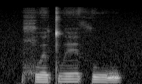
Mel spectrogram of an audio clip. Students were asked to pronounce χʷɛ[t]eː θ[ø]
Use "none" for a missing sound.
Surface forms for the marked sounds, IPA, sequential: tʷ, u

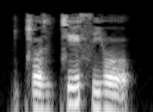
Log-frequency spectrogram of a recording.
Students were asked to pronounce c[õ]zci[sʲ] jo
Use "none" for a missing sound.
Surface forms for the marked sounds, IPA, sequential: o, s

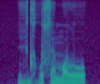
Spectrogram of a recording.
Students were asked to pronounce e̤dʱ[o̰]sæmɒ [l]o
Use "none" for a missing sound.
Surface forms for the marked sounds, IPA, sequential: o, l

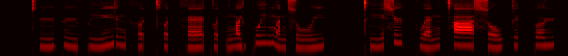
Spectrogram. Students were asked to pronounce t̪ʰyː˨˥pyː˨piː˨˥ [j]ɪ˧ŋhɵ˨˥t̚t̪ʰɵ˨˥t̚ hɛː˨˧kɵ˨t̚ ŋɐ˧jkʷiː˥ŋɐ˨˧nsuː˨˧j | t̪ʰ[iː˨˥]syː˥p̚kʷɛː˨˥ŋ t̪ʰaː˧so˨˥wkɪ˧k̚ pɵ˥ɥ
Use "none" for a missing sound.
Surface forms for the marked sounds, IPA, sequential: j, iː˨˥

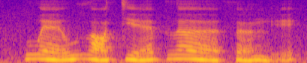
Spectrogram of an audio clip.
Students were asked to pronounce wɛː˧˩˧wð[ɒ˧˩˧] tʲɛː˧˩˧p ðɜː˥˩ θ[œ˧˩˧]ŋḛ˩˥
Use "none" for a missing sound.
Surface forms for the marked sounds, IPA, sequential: ɒ˧˩˧, œ˧˩˧

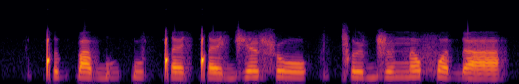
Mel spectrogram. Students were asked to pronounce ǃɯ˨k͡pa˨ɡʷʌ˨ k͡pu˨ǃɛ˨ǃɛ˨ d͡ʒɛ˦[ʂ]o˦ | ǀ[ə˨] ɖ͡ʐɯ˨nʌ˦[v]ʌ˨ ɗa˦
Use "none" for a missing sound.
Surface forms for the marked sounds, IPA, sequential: ʂ, ɯ˨, f

